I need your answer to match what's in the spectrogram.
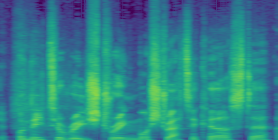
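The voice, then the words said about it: Imitates another person's voice. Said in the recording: “That was a very good impression.”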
